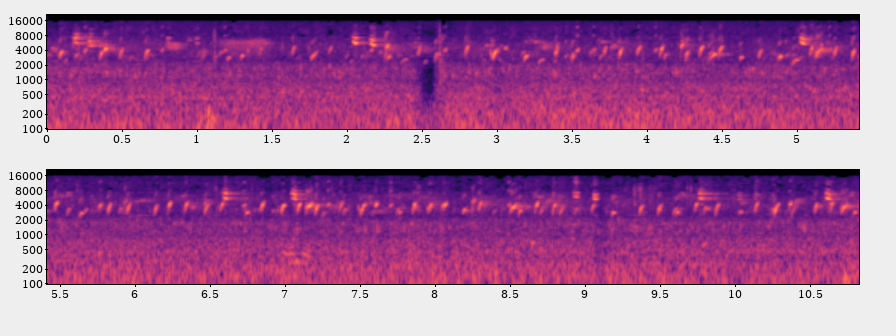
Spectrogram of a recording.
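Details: Twittering European goldfinch song for encouraging singing: rapid high chirps and tinkling phrases, a short gap early on, then dense overlapping trills continuing to the end with steady background noise.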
